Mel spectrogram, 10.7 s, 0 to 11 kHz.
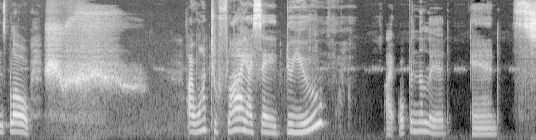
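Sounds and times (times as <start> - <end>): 
speech: 0.0 - 1.8, 3.7 - 6.6, 7.7 - 10.7
owl hooting at night: 0.7 - 7.6.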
